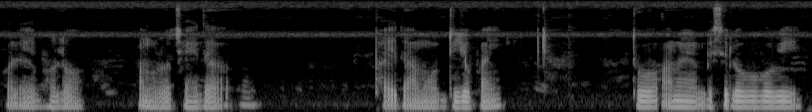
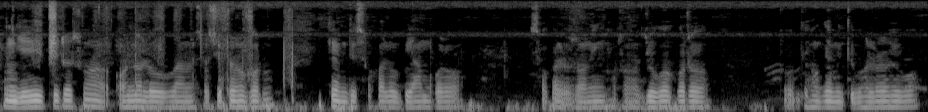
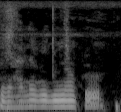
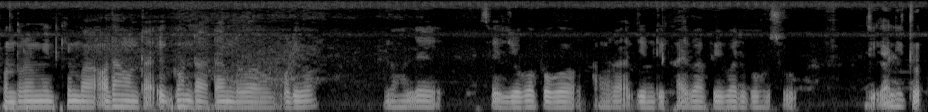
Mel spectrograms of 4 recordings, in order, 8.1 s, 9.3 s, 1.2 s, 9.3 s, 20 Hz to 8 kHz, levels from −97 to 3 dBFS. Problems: constant background noise, continuous background conversations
